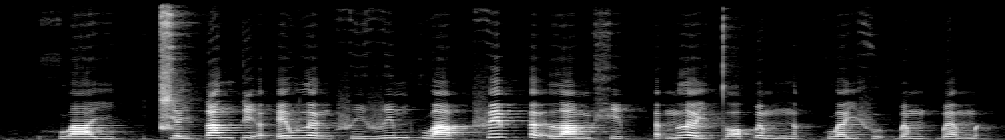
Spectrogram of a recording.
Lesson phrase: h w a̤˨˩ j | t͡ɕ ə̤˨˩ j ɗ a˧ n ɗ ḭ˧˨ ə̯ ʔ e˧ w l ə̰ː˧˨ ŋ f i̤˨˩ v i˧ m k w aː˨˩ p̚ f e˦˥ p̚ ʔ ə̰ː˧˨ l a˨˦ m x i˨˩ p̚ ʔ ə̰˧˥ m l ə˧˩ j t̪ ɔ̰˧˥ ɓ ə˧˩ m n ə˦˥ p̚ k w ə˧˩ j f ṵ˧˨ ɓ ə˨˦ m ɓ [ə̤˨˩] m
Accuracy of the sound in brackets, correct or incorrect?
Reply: incorrect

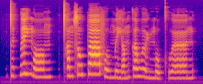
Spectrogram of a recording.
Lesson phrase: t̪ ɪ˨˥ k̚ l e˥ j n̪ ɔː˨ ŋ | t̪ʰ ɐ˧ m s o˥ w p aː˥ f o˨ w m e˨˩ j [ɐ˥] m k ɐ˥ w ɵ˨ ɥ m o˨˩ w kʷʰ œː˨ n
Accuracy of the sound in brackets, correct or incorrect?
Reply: incorrect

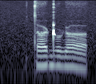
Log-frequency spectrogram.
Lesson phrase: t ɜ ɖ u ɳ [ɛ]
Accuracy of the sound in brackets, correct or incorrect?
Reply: incorrect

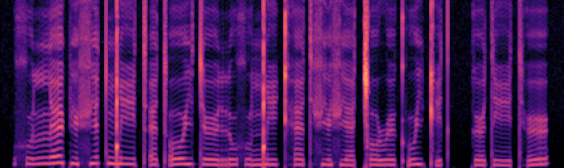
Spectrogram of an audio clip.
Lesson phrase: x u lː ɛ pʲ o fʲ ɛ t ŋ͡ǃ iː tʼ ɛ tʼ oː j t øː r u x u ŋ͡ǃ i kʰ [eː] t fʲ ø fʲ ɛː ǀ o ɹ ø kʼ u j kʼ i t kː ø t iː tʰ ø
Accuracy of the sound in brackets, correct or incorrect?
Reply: incorrect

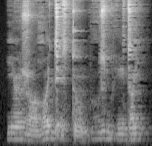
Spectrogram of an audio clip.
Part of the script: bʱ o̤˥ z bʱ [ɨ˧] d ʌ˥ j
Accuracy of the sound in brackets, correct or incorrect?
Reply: incorrect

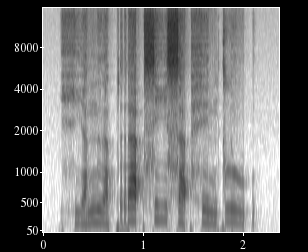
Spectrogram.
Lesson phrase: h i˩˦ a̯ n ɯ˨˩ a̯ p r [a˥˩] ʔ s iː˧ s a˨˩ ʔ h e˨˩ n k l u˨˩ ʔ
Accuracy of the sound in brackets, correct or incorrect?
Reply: incorrect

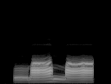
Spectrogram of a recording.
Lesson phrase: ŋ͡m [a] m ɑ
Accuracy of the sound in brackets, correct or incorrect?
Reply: incorrect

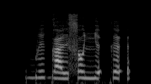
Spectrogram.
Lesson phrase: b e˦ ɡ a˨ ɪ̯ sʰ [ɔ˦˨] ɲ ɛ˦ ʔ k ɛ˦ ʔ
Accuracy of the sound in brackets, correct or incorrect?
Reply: correct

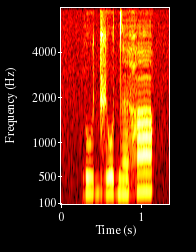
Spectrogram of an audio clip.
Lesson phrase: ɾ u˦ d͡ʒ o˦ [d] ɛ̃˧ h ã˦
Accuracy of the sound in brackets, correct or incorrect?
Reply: correct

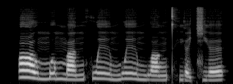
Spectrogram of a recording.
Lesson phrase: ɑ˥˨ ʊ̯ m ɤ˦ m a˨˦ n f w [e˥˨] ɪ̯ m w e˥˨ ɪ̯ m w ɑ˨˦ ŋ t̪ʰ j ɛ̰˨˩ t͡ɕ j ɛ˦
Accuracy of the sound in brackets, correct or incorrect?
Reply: correct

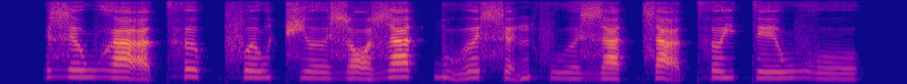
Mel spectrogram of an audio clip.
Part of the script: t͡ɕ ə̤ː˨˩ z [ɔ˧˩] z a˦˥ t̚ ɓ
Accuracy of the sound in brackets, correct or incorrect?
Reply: correct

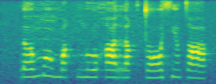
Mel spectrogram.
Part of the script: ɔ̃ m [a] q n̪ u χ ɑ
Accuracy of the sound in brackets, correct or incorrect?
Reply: incorrect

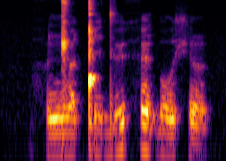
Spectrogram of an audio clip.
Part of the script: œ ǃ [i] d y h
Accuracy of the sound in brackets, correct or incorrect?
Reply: correct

